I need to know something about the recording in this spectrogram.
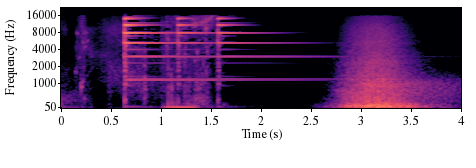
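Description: Metal triangle struck three times in quick succession, the first strike the loudest, each leaving a long bright ring. About a second before the end comes a second-long burst of rushing noise.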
